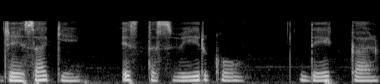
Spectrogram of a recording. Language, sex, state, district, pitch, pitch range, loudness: Hindi, female, Madhya Pradesh, Bhopal, 180 Hz, 175-190 Hz, -18 LUFS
